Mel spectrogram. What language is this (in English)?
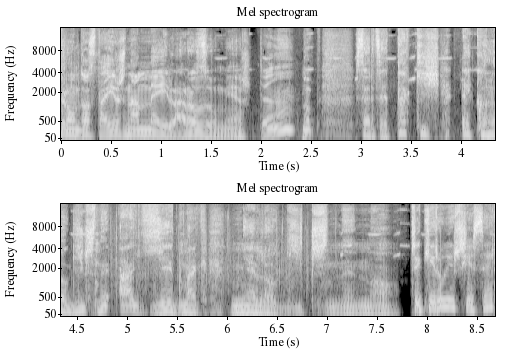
Polish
